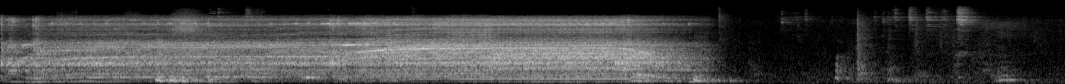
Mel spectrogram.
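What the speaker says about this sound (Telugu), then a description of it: "వీటన్నిటిని మిక్సీలో వేసేసి ఒకసారి ఇచ్చేసేస్తే ఉగాది పచ్చడి రెడీ" A mixer grinder blends Ugadi pachadi ingredients in a loud, steady whir for about seven seconds, then cuts off, leaving faint clicks and handling sounds.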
